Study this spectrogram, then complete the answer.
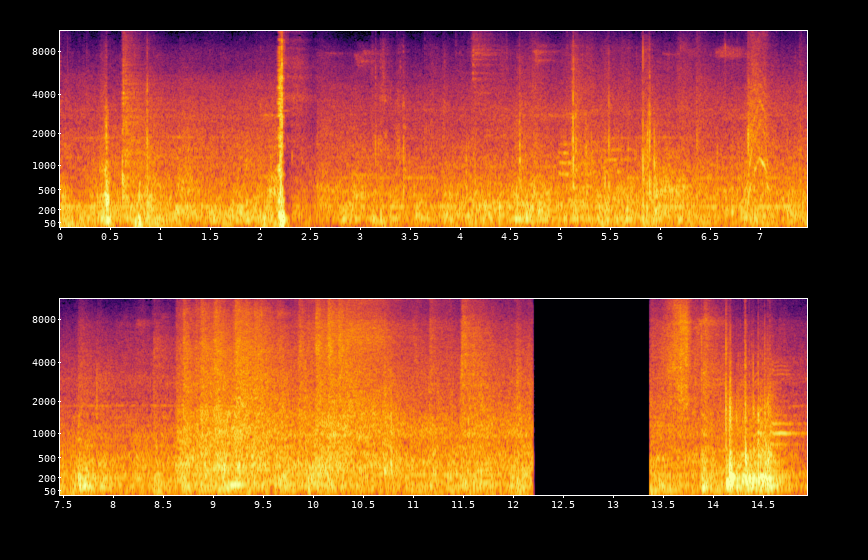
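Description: Murmur and footsteps echo through a large hall.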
